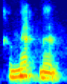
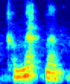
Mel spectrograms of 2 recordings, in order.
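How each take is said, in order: Both takes have the same delivery.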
